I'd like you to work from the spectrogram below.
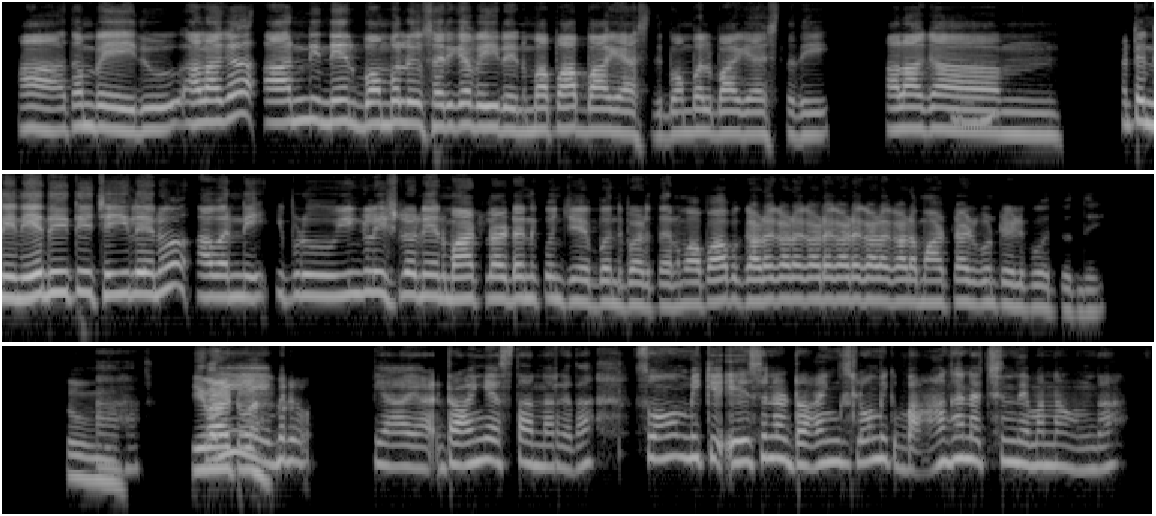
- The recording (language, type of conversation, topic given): Telugu, podcast, బిజీ రోజువారీ రొటీన్‌లో హాబీలకు సమయం ఎలా కేటాయిస్తారు?
- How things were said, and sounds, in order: in English: "సో"; in English: "సో"; in English: "డ్రాయింగ్స్‌లో"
